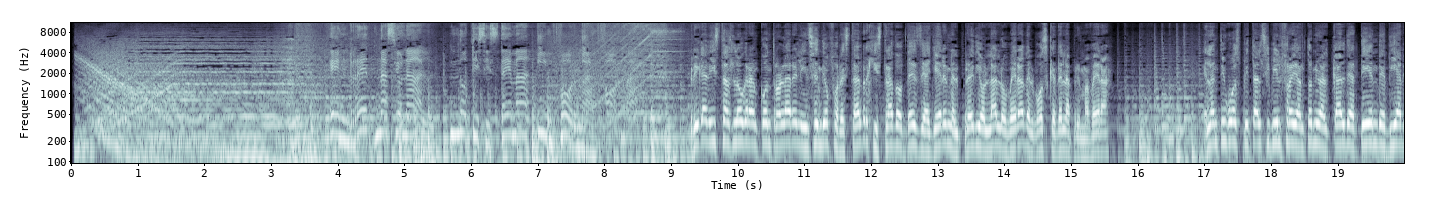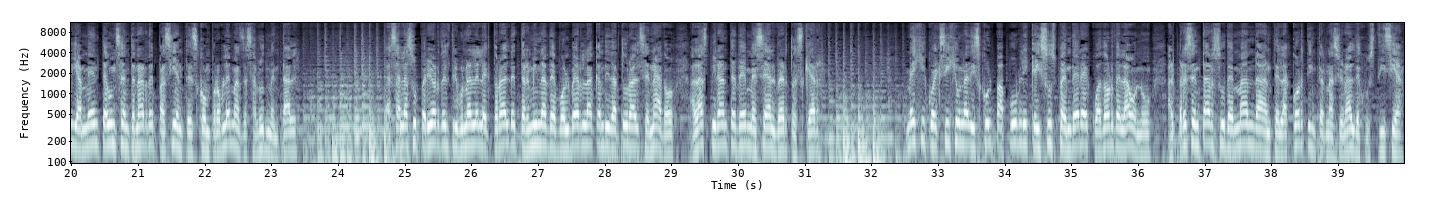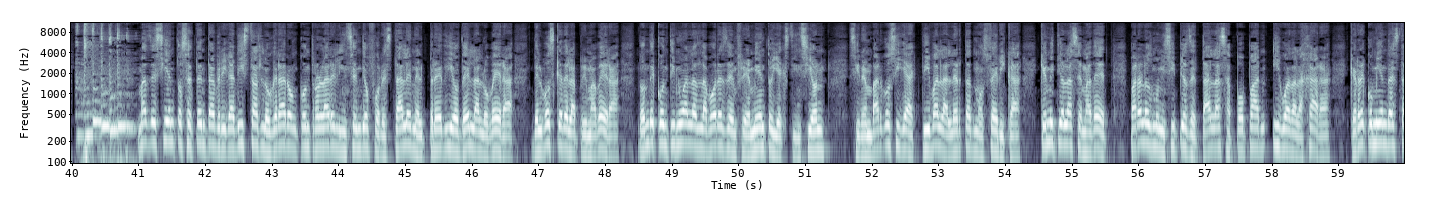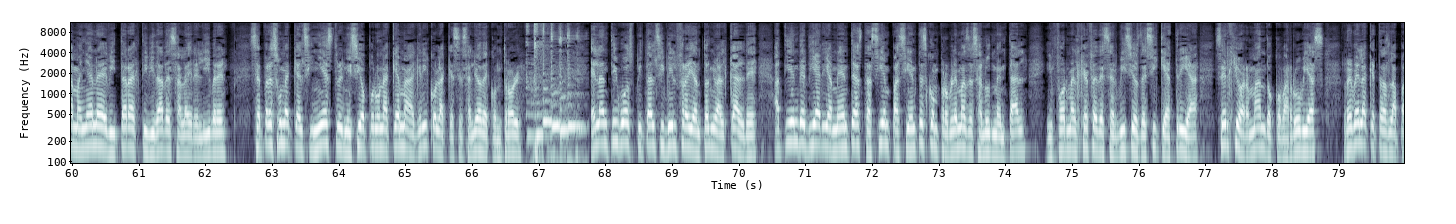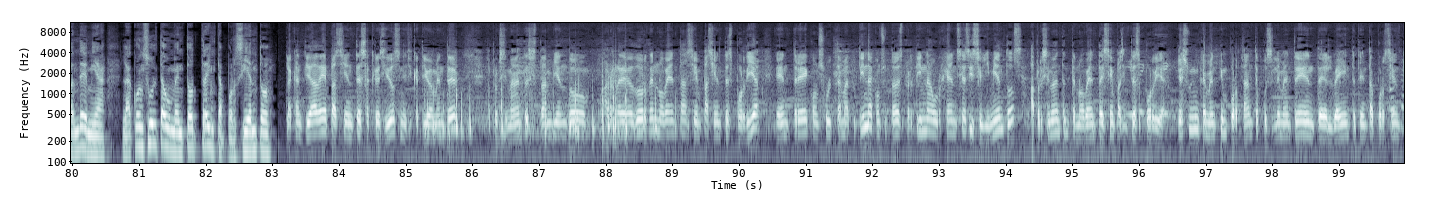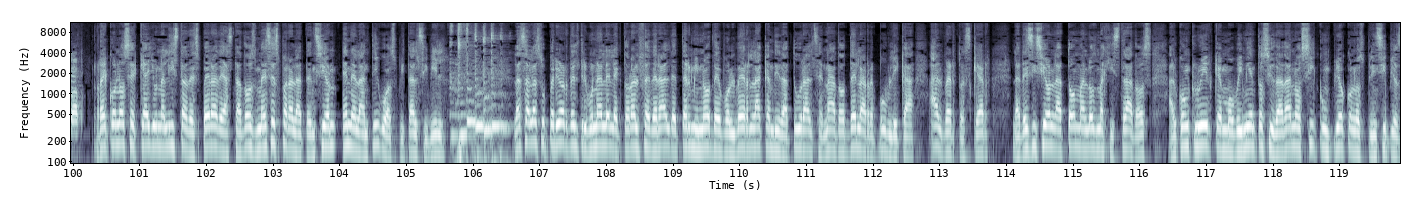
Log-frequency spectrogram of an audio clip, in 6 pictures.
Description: Noticiero 9 hrs. – 11 de Abril de 2024
Resumen informativo Notisistema, la mejor y más completa información cada hora en la hora.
